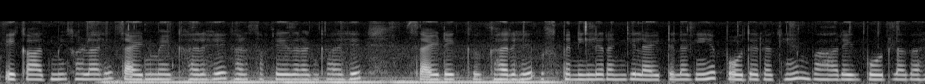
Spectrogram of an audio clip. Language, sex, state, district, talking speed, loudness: Hindi, female, Madhya Pradesh, Bhopal, 215 wpm, -17 LUFS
